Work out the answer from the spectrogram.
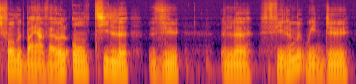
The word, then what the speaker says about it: ont-ils: Well, that's a wee bit tricky because the T of ont, which is going to be our first word, is going to have to liaise with the I of ils. Mm-hmm. So it's going to sound like ont-ils vu le film?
